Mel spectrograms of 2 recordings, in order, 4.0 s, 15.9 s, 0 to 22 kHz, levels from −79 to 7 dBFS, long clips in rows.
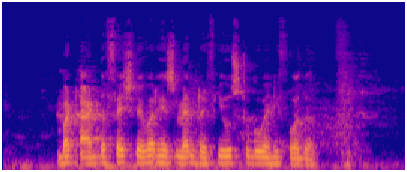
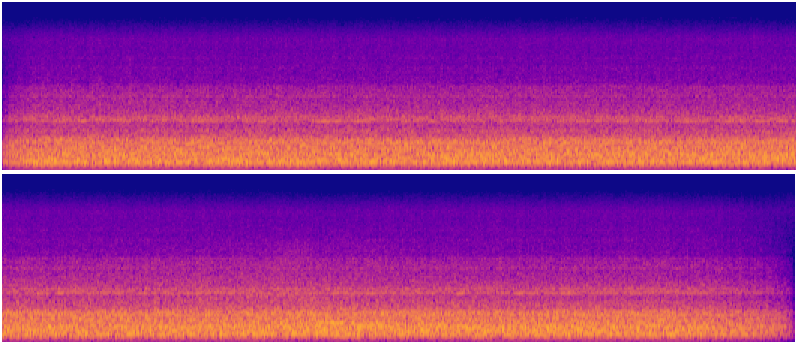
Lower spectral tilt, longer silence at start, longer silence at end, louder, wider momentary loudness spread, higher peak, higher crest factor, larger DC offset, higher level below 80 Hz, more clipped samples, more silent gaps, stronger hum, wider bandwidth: second, -6 dB/octave vs -8 dB/octave; about the same, 0.1 s vs 0 s; first, 0.4 s vs 0 s; second, -19 LUFS vs -14 LUFS; first, 16 LU vs 2 LU; about the same, -2 dBFS vs 0 dBFS; about the same, 18 dB vs 14 dB; neither; about the same, -40 dBFS vs -42 dBFS; neither; neither; neither; first, 16 kHz vs 13 kHz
